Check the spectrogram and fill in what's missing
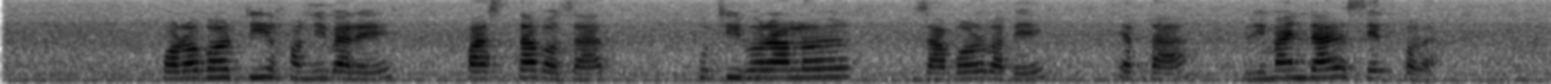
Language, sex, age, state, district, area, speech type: Assamese, female, 30-45, Assam, Nalbari, rural, read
